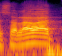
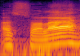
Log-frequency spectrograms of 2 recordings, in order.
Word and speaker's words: الصلاة: surat An-Nisa ayat ke-77 ini ada tulisan as-shalawat. Itu membacanya bukan as-shalawat tapi dibaca as-shalah ya.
